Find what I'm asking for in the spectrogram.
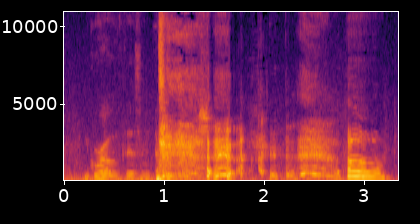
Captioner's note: lols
